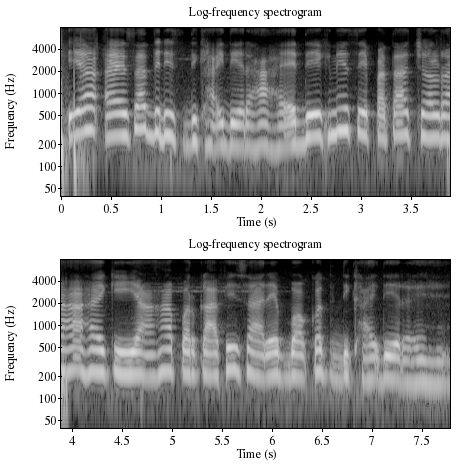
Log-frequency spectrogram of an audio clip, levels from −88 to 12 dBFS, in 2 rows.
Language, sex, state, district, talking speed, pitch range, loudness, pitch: Hindi, female, Bihar, West Champaran, 170 wpm, 195-255 Hz, -14 LUFS, 220 Hz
